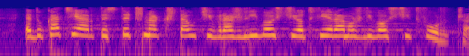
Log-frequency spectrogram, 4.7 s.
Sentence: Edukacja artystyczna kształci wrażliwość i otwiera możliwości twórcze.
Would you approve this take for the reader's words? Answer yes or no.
yes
